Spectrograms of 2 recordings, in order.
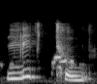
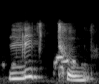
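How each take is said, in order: First: The T sounds are crisp and clearly released. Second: The same.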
